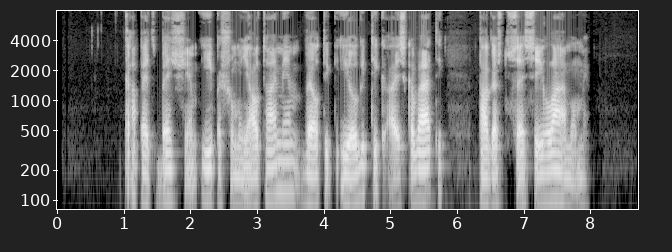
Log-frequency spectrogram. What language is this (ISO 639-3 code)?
lav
